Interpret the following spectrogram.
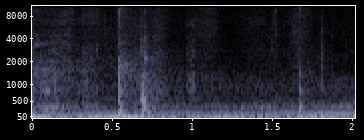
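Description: A paper greeting card being handled: two soft clicks, about half a second in and near the end, over a low steady hum.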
